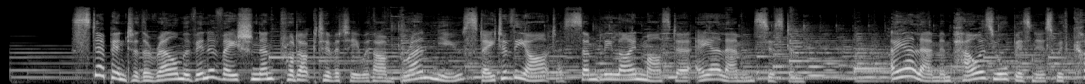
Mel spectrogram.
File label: b2b corporate explainer, British RP Female Voiceover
